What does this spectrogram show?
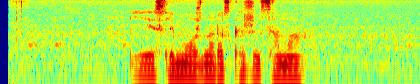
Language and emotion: Russian, neutral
